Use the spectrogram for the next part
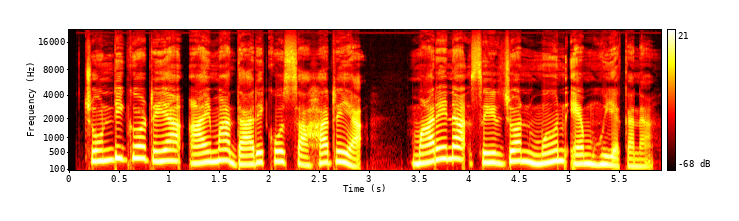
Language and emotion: Santali, neutral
